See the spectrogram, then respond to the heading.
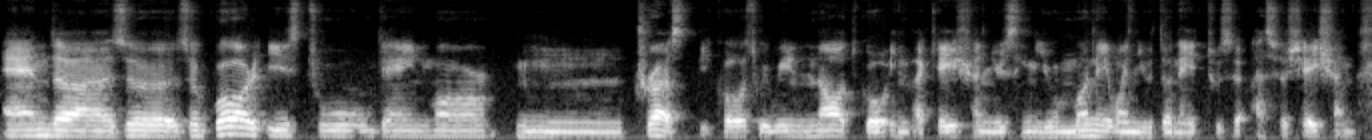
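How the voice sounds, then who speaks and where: Using monotone, flat intonation, a man speaks at a medium pitch and a fairly slow pace with hardly any pauses. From France, Orléans area. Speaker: castle curator. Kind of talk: interview. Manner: halting, many fillers.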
